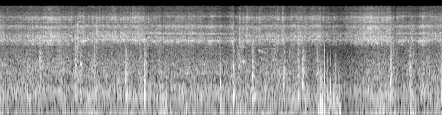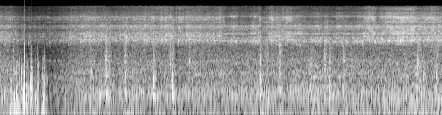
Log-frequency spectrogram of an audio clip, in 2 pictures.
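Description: A narrow-gauge heritage railway carriage on the move, heard from on board: a steady rumble from the running gear, with wheels clicking and knocking over the rail joints. The noise swells louder for a moment about halfway through.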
